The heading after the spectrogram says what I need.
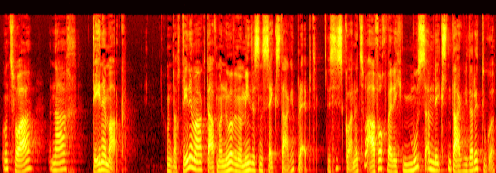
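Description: A man's voice: a little high, expressive, normal speed, a little mellow, slightly rough. A man hosting a casual podcast chat, joking and laughing often. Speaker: podcast host.

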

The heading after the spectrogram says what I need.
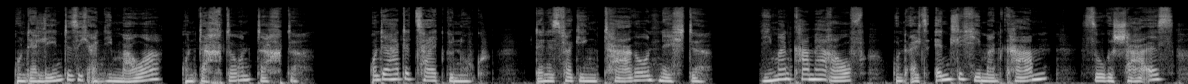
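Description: Low husky woman reading a fairy tale. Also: dry recording, studio quality. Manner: calm, measured storytelling. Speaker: story reader. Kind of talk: fairy tale read-aloud.

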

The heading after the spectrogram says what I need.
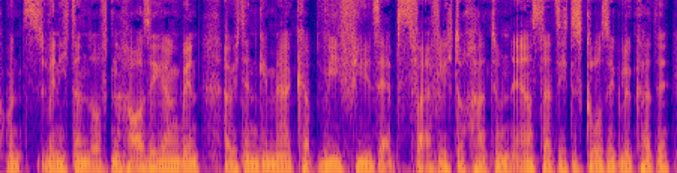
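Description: A man's voice: on the low side, flat delivery, quick pace, darkish tone, no room sound, clean studio sound. A man in his forties, a coach, speaking candidly and reflectively about his own experience in a casual motivational talk. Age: 40s.

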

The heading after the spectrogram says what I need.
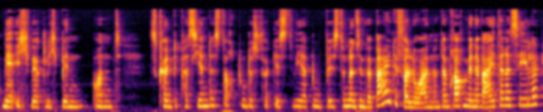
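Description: Tender devoted soul, soft, half-whispered, storybook, read by a woman. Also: medium pitch, fairly even intonation, moderate pace, natural voice.

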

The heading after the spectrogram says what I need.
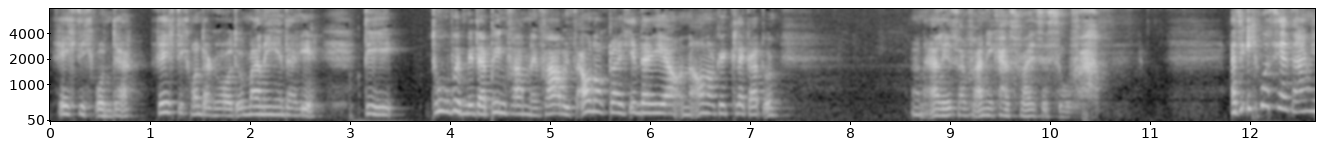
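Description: A woman voicing an excitable male plush toy rat who rambles breathlessly through his story. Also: medium pitch, close to an everyday voice. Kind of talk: puppet storytelling for children.

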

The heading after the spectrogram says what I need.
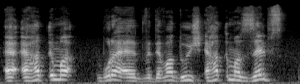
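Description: Man, high-pitched voice, urban German multiethnolect accent, casual slangy storytelling, acted-out dialogue, repeated phrases. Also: brisk. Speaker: guest telling prison stories.

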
